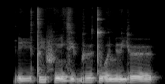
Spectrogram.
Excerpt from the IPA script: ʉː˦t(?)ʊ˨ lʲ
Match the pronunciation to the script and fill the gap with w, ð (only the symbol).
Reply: w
